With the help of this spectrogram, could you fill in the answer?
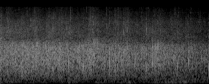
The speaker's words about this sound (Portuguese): Dá uma salva de palmas ao Senhor, você pode fazer isso em nome de Jesus.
